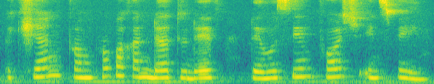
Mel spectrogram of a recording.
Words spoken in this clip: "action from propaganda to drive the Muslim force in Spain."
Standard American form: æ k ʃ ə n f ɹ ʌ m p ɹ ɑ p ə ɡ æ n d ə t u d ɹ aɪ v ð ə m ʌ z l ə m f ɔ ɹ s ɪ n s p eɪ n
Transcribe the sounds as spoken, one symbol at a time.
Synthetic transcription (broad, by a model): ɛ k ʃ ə n f ɹ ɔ m p ɹ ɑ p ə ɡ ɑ n d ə t u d ɛ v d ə m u s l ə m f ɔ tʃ ɪ n s p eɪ n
